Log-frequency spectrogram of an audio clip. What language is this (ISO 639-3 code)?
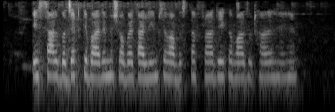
urd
